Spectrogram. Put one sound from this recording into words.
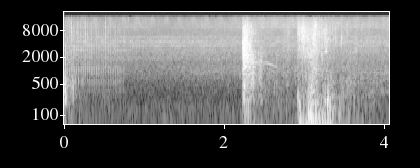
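An arrow whooshes away.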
